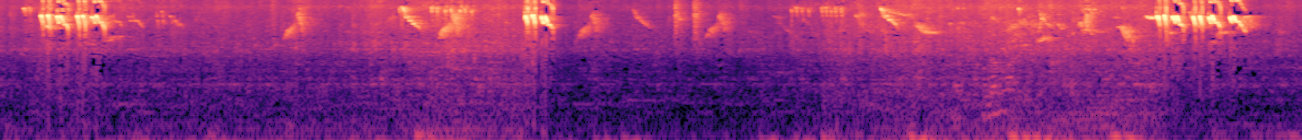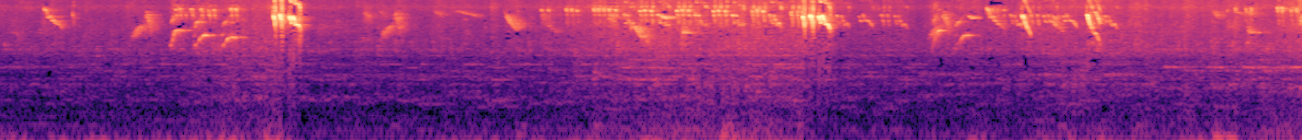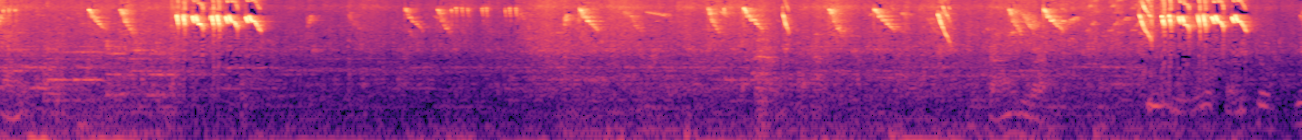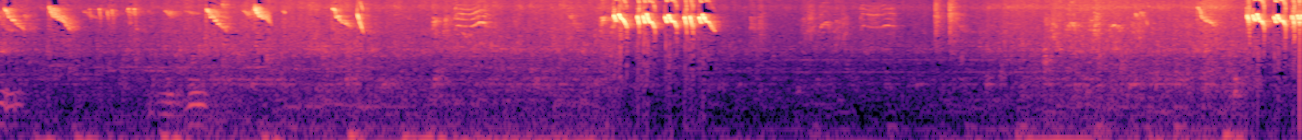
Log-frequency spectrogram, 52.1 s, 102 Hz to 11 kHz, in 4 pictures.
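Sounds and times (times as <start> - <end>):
bird chirping: 0.0 - 2.0, 2.7 - 48.8, 49.4 - 52.0.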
